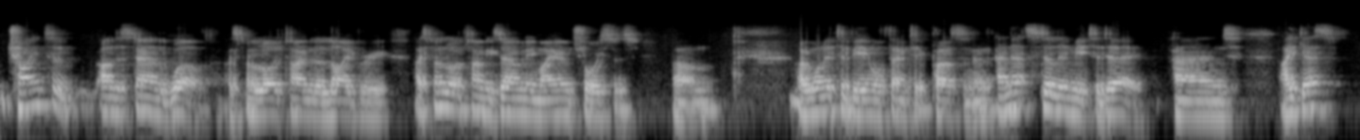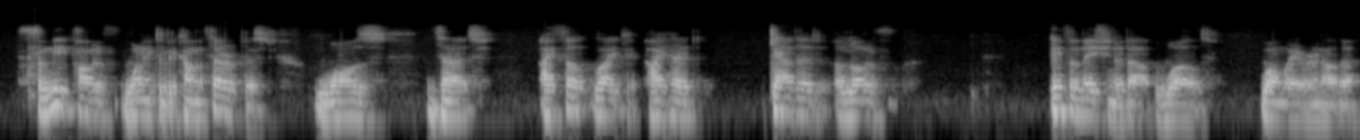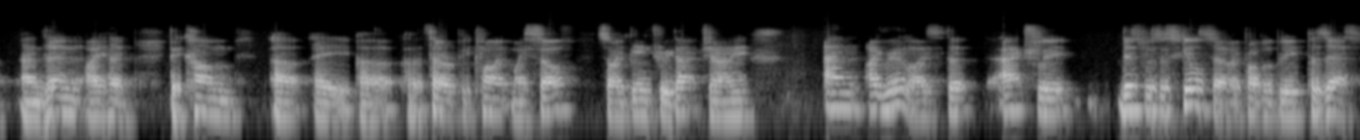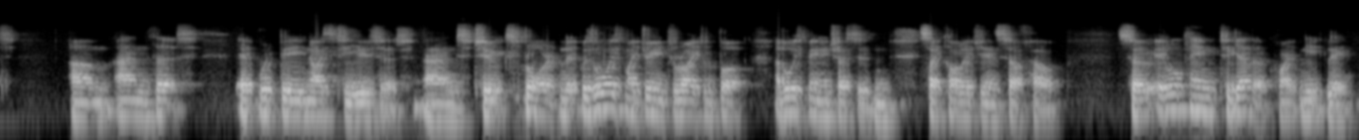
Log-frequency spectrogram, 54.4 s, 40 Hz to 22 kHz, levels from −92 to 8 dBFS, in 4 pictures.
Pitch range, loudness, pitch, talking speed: 115-145 Hz, -23 LUFS, 130 Hz, 155 wpm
